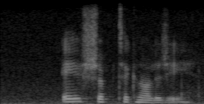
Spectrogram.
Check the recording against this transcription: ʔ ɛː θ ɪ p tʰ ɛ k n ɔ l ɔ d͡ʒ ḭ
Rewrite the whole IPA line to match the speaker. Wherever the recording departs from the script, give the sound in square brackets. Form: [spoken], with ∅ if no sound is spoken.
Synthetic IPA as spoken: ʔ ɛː [ʃ] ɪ p tʰ ɛ k n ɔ l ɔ d͡ʒ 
